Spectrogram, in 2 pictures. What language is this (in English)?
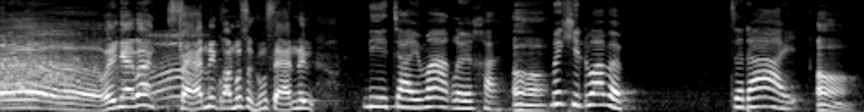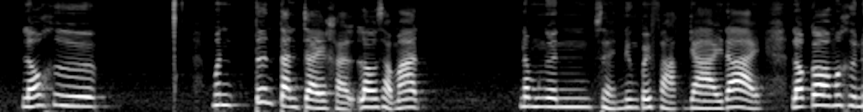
Thai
